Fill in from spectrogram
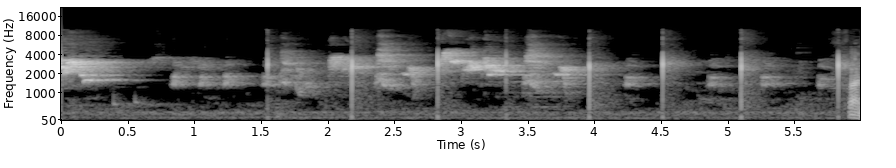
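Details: Caged decoy Red-whiskered Bulbul used for hunting, singing 'hót ché' style: a run of quick warbling, slurred whistled phrases rising and falling, punctuated by sharp taps roughly every half second.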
